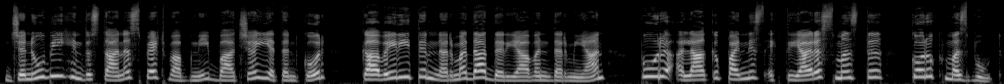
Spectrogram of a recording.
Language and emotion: Kashmiri, neutral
